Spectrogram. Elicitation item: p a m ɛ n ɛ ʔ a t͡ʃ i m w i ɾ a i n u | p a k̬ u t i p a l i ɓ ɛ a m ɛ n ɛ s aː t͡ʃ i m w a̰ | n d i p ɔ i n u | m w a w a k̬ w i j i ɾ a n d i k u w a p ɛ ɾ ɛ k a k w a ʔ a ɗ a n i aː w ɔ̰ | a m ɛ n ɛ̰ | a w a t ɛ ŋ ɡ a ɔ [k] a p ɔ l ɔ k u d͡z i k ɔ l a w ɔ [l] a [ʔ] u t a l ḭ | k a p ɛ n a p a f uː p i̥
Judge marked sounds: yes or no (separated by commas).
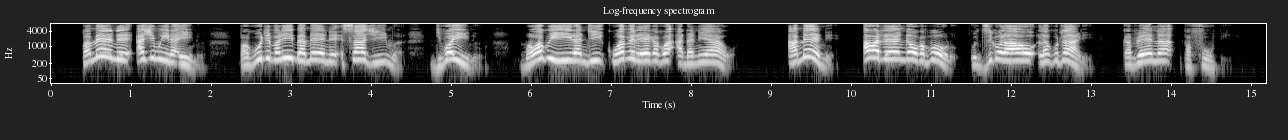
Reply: yes, yes, no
